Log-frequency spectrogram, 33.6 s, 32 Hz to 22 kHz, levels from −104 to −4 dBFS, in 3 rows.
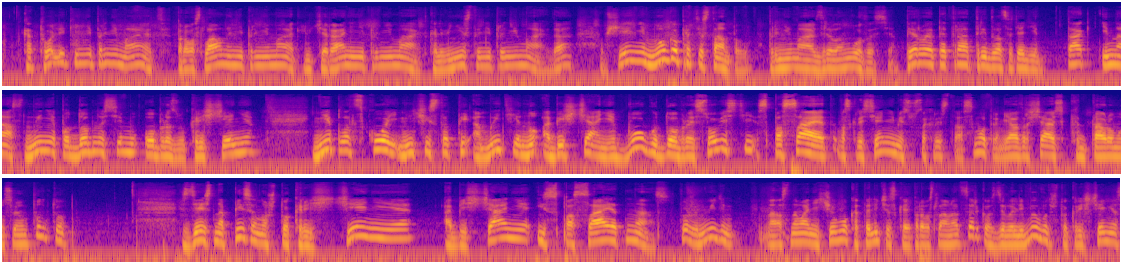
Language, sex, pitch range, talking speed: Russian, male, 120-170 Hz, 130 wpm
